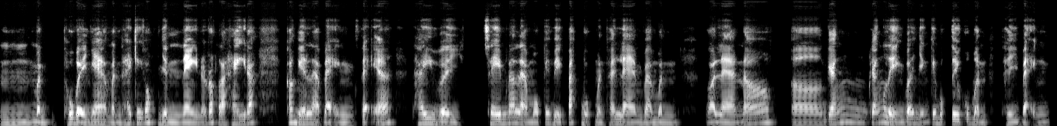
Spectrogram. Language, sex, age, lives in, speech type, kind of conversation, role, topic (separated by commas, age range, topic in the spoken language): Vietnamese, male, 20-24, Vietnam, conversation, podcast, host, Thói quen nào giúp bạn tiến bộ mỗi ngày?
